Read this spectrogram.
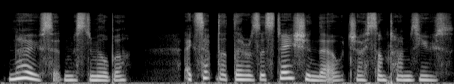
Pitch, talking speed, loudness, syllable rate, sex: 215 Hz, 200 wpm, -18 LUFS, 6.3 syllables/s, female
